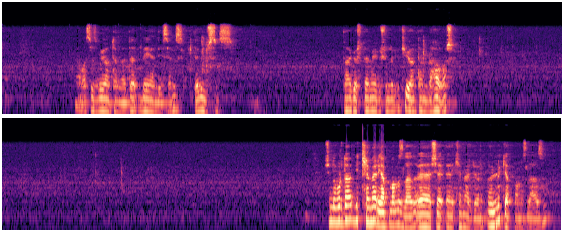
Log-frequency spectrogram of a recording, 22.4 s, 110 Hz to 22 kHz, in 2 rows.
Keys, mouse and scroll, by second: 0.5 click, 1.4 click, 2.4-4.1 drag, 4.1 ctrl+z, 4.6-8.5 drag, 8.5 f, 9.1 click, 9.4 scroll up 1, 9.8 alt+click, 10.3-13.1 drag, 13.4 alt+click.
